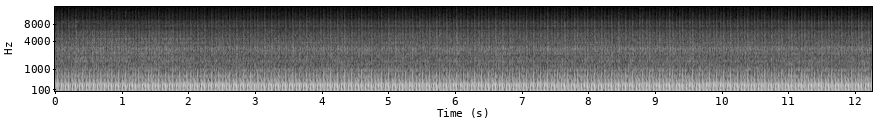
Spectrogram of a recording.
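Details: 2007 Yamaha YFZ 450 after rebuild and new water pump impeller seals and shaft: steady even single-cylinder idle, crisp regular beat, no misses or knocking; coolant leak fixed.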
